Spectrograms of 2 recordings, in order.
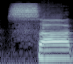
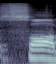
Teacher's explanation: سین میں اور صاد میں آواز کے وہی باریک اور موٹے کا فرق آ جائے گا، یعنی کہ سین کو اگر ہم سا کریں اور یہی سا کو صا موٹا کر دیں تو یہ صاد کی آواز بن جاتی ہے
